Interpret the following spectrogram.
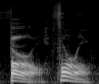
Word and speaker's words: Ferrell: Furl. Isn't that a weird way to pronounce it, though?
